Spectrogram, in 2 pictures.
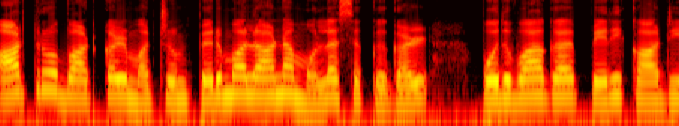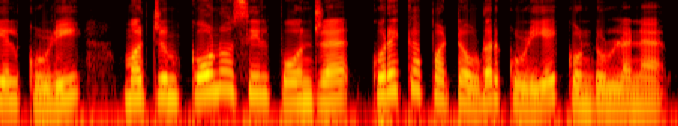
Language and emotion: Tamil, neutral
